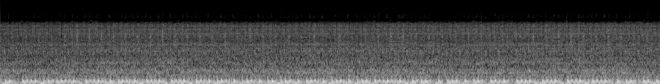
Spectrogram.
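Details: Triumph Hurricane X75 triple with rebuilt carbs, pilot screws richened slightly and left-hand carb adjustment corrected, not fully warm: steady, even low burble at idle, no stumbles or misses; runs slightly rich at idle; smooth idle.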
